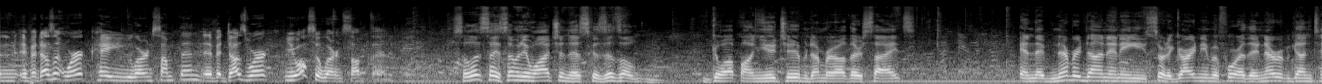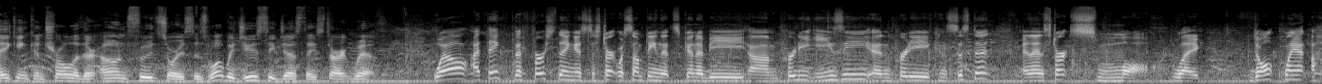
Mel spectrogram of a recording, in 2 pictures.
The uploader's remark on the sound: Homesteaders Of America 2022 Conference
